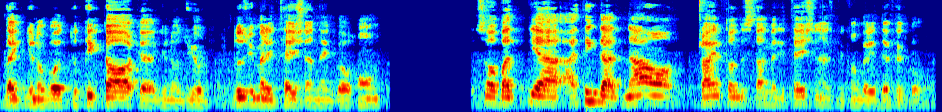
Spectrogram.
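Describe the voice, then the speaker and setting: A man in his sixties speaking as an interview guest, thoughtful and halting, pausing often as he gathers his words. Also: mid-range voice, fairly bright tone, a little hiss or hum, rough recording. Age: 60s. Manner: thoughtful, halting, many pauses. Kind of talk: reflective interview talk.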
